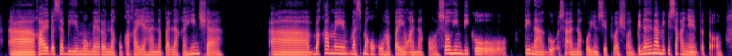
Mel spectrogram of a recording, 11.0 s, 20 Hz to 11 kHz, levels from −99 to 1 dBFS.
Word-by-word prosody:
ah, 145 -1 +6
kahit 175 +2 +4
pa - - +4
sabihin 165 -3 0
mong 155 -1 +1
meron 145 0 0
akong 140 +1 -3
kakayahan 145 -1 -2
na 140 - -2
palakihin 135 +7 -2
siya, 130 +3 -2 0.7
ah, 135 -2 +3
baka 175 +5 0
may 195 -2 +1
mas 180 +1 -3
makukuha 160 -4 -1
pa 145 - 0
yung 145 0 0
anak 130 -2 -2
ko. - - -6
So, 205 +10 +2
hindi 195 -3 +2
ko, 160 -5 0 0.3
tinago 140 -9 0
sa - - -4
anak 140 -2 -2
ko 140 - -1
yung 140 -1 -1
sitwasyon, 130 -2 -5
pina 180 +4 +3
sinabi 210 -1 +4
ko 195 - -4
sa 175 - -3
kanya 150 -2 +1
yung - - -22
totoo. 130 - -8
145 Hz, 195 wpm, -25 LUFS, 140-175 Hz, 0.7 s, ah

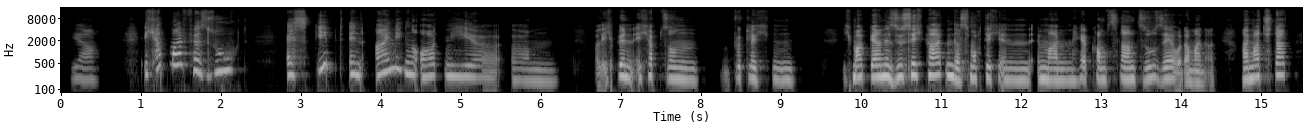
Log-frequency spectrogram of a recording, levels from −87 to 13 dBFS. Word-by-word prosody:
Ja, 185 -2 -13 0.5
ich 260 -1 -4
habe 425 - -2
mal 460 0 +6
versucht 310 +3 -1 0.5
es 245 +1 -3
gibt 395 0 -2
in 260 -2 +1
einigen 290 +2 +1
Orten 230 0 -2
hier, 220 - -4
ähm 170 -2 -11 0.4
weil - - -8
ich - - -7
bin 230 -3 +3
ich 205 +2 -6
habe 225 0 0
so 200 -3 -3
'n 180 -2 -2 0.3
wirklich 195 -1 -5
'n, 180 -1 -5 0.6
ich - - -15
mag 210 0 +4
gerne 220 +1 +7
Süßigkeiten, 240 +3 +4
das 180 -3 +1
mochte 200 0 0
ich 200 +1 -2
in 180 -1 -3
in 195 +1 +1
meinem 175 -1 +1
Herkunftsland 190 0 0
so 190 +2 -2
sehr 195 -1 +1
oder - - 0
meiner 155 -2 -3 0.3
Heimatstadt. 220 +5 +3
210 Hz, 145 wpm, -28 LUFS, 185-245 Hz, 0.6 s, gerne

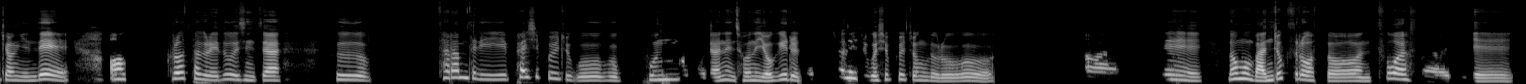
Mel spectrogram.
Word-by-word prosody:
경위인데 195 0 +4 0.4
아 230 - +5 0.5
그렇다 270 -1 +2
그래도 215 +2 +1
진짜 195 -1 +3 0.5
그 210 -4 0 0.7
사람들이 275 -8 0
$80 325 -5 -1
주고 185 -4 -2
그 180 -1 -3 0.3
보는 210 0 0
것보다는 195 -3 -3
저는 185 0 -2
여기를 200 +7 +3
더 - - -16 0.2
추천해 315 -5 +2
주고 200 -1 0
싶을 230 +2 -4
정도로 165 -5 -1
아 - - -13 1.7
네. 205 -7 0 0.2
너무 255 +2 +5
만족스러웠던 170 - +2
투어였어요, 245 - +2 0.4
이게. 150 -1 -1
205 Hz, 235 characters per minute, -23 LUFS, 175-235 Hz, 1.7 s, 아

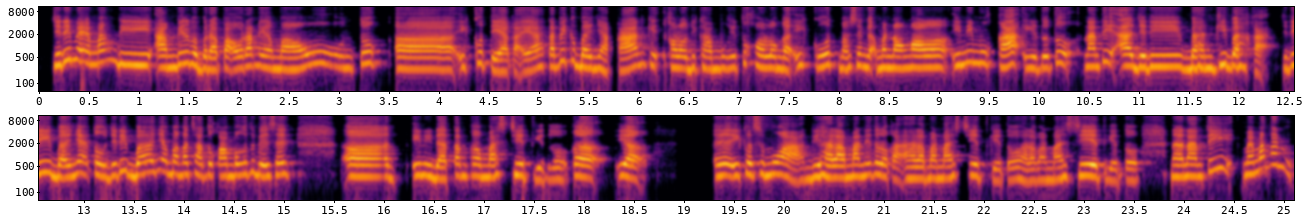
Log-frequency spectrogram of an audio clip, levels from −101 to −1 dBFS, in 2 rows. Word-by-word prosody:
jadi 325 +7 +2
memang 380 -2 0
diambil 305 -1 +1
beberapa 250 -1 +1
orang 290 +3 0
yang 260 -2 -2
mau 290 +8 0
untuk, 340 +7 -6
eee, 245 -2 +2
ikut 345 -1 -6
ya 215 -3 0
Kak - - -4
ya, 245 +5 -1
tapi 290 +7 -2
kebanyakan 260 - 0
ki 285 -3 -7
kalau 260 -1 0
di 250 - -4
kampung 250 -1 -5
itu 265 - -11
kalau 270 -4 0
nggak 250 +1 -1
ikut, 305 0 -2
maksudnya 260 +2 -3
nggak - - -2
menongol 265 0 +5 0.2
ini 315 +6 -3
muka 340 -5 +4
gitu 260 0 -2
tuh, 320 -3 -4
nanti, 285 +5 +1
eee, 295 -2 +5
jadi 275 +1 +2 0.3
bahan 255 0 +2
gibah, 290 -1 +1
Kak. - - -6
Jadi 315 +2 -2
banyak 270 +5 +1
tuh 275 -3 0
jadi 310 +7 -3
banyak 340 +5 0
banget 305 -1 -1
satu 290 -2 -2
kampung 280 +1 +1
itu 330 - -8
biasanya, 295 +2 0 0.6
eee, 265 0 +5 0.3
ini 285 -1 0
datang 260 +3 -1
ke 275 - +1
masjid 285 +3 -1
gitu, 225 -3 -9
ke 280 -1 +3 0.3
ya, 270 -4 +4 0.8
eee, 280 -1 +4
ikut 295 +1 +1
semua 295 -5 +1
di 255 +4 +1
halaman 260 +1 +3
itu 305 - -3
loh 285 -2 +2
Kak, 230 - -1
halaman 240 0 -1
masjid 280 +4 -3
gitu 215 -6 -10
halaman 215 +1 -6
masjid 265 +4 +3
gitu. 220 +7 -7 0.4
Nah 265 - +4
nanti 275 +6 0 0.3
memang 325 +8 +2
kan, - - -2
275 Hz, 170 wpm, -23 LUFS, 255-310 Hz, 0.8 s, menongol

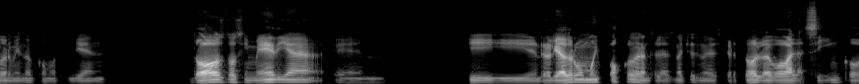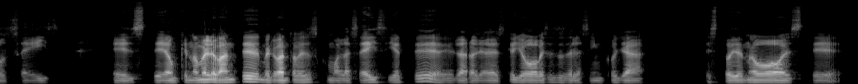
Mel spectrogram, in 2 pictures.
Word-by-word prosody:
durmiendo 90 0 -11
como 90 -2 -20
también 90 0 -15 0.8
2, 115 -2 +9
2:30, 110 +1 0
em, 90 -1 -21 0.9
y 90 -1 -7
en 90 0 -9
realidad 95 0 +6
duermo 110 +2 +2
muy 110 0 -2
poco 110 +1 -9
durante 95 -2 -4
las 85 0 -15
noches, 95 +1 -15
me 90 -1 -14
despierto 100 +3 -6
luego 95 +1 0
a - - +4
las - - -12
5 95 -1 -9
o 90 - -12
6. 95 +3 -15 0.5
Este, 90 0 -5
aunque 95 +1 -3
no 95 +1 -2
me 110 - +8
levante, 110 +4 +5
me 100 -2 -3
levanto 95 +1 +3
a - - -4
veces 105 0 -7
como 95 -2 -13
a - - -9
las 90 0 -9
6, 105 +2 -3
7. 105 0 -6
La 90 - -2
realidad 90 +1 -6
es 90 - -10
que 110 - -7
yo 95 -1 -2
a - - -3
veces 100 +2 -7
desde 95 -2 -11
las 85 -1 -12
5 95 +2 -17
ya 90 -1 -5 0.6
estoy 95 +1 -6
de 100 - -2
nuevo, 100 -1 +1
este, 90 0 -10
95 Hz, 180 wpm, -24 LUFS, 90-105 Hz, 0.9 s, 2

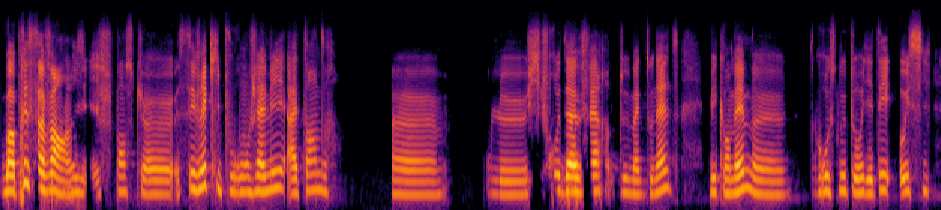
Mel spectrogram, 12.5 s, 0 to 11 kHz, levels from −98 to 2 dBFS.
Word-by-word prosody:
Bah 210 +1 +8
après, 310 +10 +6
ça 245 -3 +5
va 225 +1 +6
hein. 175 -3 +4
I 190 -2 -5
je 180 - -12
pense 200 -1 -5
que 175 -1 -2
c'est 235 -1 -1
vrai 255 +5 +5
qu'ils 240 -3 -5
pourront 200 0 -4
jamais 215 +5 +3
atteindre, 205 +2 -3 0.7
hem, 165 0 -5 0.6
le 170 -1 -6
chiffre 215 +4 -6
d'affaires 205 +1 +4
de 190 -1 -5
McDonald's 180 +7 -2 0.4
mais 190 0 0
quand 185 -1 -2
même, 210 +5 +4
heu, 170 -2 -4 0.4
grosse 200 +2 -3
notoriété 195 0 -1
aussi. 200 +2 -3
195 Hz, 135 wpm, -21 LUFS, 175-210 Hz, 0.7 s, Bah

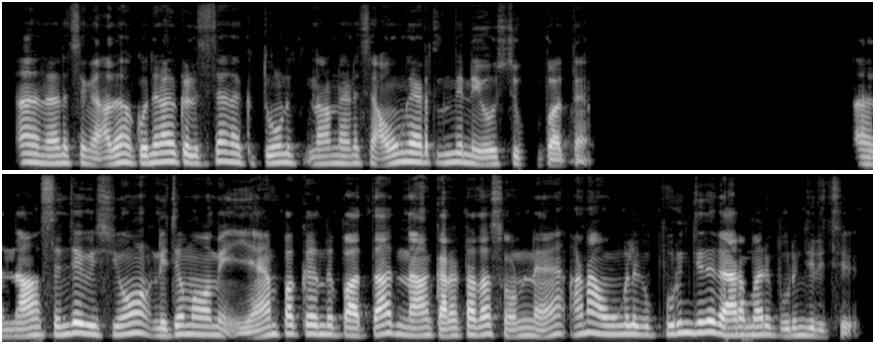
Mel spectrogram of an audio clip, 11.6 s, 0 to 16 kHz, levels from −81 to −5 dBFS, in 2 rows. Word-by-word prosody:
ஆ - - +2 0.2
நினச்சேங்க. 165 -3 -2
அதான் 175 +3 +1
கொஞ்ச 170 +3 +2
நாள் 200 -1 +1
கழிச்சு 160 -3 -3
தான் 205 - +1
எனக்கு 160 -4 -6
தோணுச்சு. 175 0 -3
நான் 160 +1 -3
நினச்சேன். 165 +1 -4
அவுங்க 195 +2 +2
இடத்தில 185 -2 -4
இருந்து 190 +1 -2
என்னைய 150 -4 -2
யோசிச்சு 150 +1 -5 0.2
பார்த்தேன். 120 - -5 1.7
அ - - -3 0.2
நான் 160 +4 +4
செஞ்ச 180 +4 +1
விஷயம் 185 +4 0
நிஜமாவுமே 180 0 0 0.2
என் 180 +5 0
பக்கம் 195 0 +2
இருந்து 185 -1 0
பார்த்தா, 160 +4 +4 0.2
நான் 160 +1 +3
கரெக்ட்டா 160 +4 +3
தான் 190 -1 0
சொன்னேன். 145 +3 -2
ஆனா 200 - +2
அவுங்களுக்கு 185 -1 -1
புரிஞ்சது 220 +4 +2
வேற 165 +1 +6
மாரி 180 0 +1
புரிஞ்சிருச்சு. 160 -3 -6
175 Hz, 185 wpm, -22 LUFS, 160-185 Hz, 1.7 s, வேற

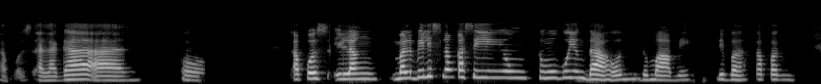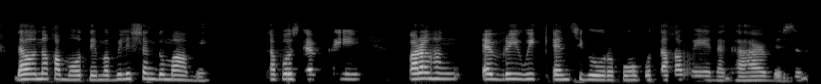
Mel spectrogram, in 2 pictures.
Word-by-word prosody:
tapos - - -16
alagaan 195 0 +3 0.5
o 195 -3 -4 0.9
tapos 270 +3 +4
ilang, 250 +1 +3
mabilis 315 +8 +3
lang 350 - +4
kasi 320 -2 0
'yung 305 -1 -1
tumubo 300 0 -2
yung 295 -5 -2
dahon 225 0 +4
dumami, 210 -2 -1 0.2
di 235 - -2
ba 220 -1 -2
kapag 230 -2 -2 0.5
dahon 240 +2 +5
ng 250 - +1
kamote 215 -2 -2
mabilis 235 +4 -3
siyang 250 -2 -3
dumami. 210 -6 -1 0.6
Tapos 245 +1 +1
every 235 +1 -4 0.4
parang 265 +2 +7
hang 255 -1 -2 0.3
every 245 +1 +2
weekend 235 -2 -3
siguro 215 -4 -1
pumupunta 205 +1 -5
kami 200 -3 -5
nagha-harvest 185 -3 -5
dun. 280 - -11
230 Hz, 120 wpm, -25 LUFS, 210-250 Hz, 0.9 s, parang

